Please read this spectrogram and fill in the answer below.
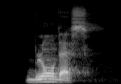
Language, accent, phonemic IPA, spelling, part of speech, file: French, France, /blɔ̃.das/, blondasse, noun, LL-Q150 (fra)-blondasse.wav
- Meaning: blonde, dumb blonde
